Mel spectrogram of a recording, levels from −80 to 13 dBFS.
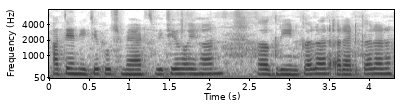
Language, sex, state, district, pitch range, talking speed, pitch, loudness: Punjabi, female, Punjab, Fazilka, 205-220 Hz, 195 wpm, 215 Hz, -13 LUFS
